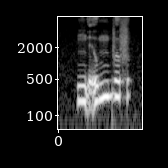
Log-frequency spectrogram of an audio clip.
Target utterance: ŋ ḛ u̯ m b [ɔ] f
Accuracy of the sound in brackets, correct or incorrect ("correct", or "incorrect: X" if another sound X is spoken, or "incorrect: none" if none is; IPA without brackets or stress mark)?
incorrect: ɵ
